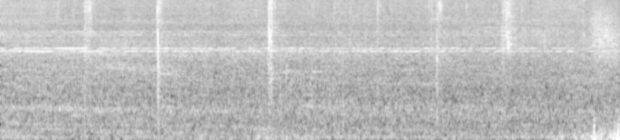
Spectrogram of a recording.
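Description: An electric train hums beside a platform.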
